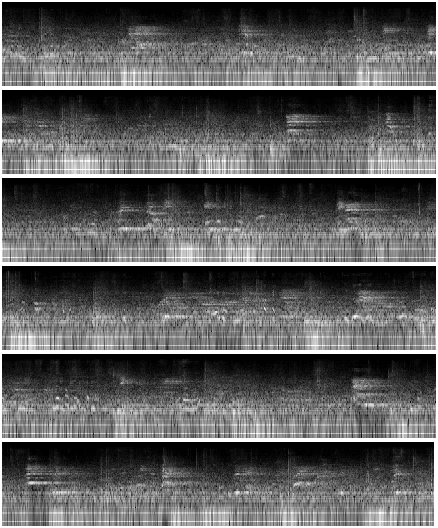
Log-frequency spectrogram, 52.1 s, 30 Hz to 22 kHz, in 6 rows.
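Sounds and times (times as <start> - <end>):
many voices echoing: 0.0 - 52.0.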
